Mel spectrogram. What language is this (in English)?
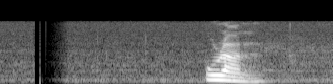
Bangla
